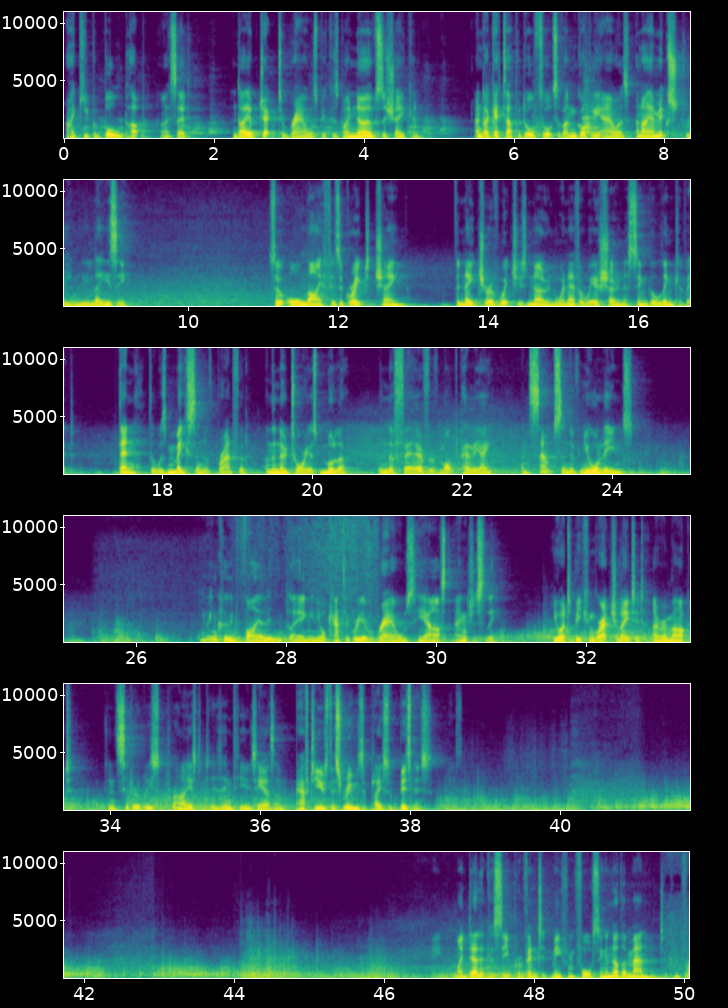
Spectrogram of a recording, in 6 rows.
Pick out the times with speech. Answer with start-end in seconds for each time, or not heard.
0.0-4.8, 5.5-9.2, 11.1-24.4, 26.9-30.9, 31.5-38.6, 46.6-50.0.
